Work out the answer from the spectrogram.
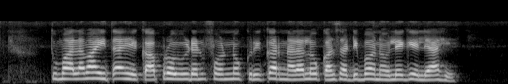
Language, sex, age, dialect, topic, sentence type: Marathi, female, 31-35, Northern Konkan, banking, statement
